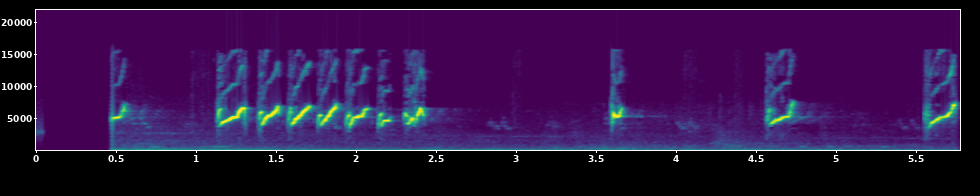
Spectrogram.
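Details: Sunbird luring song: a rapid run of about eight bright, upslurred high notes, then three widely spaced single chirps, over a soft low rumble.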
